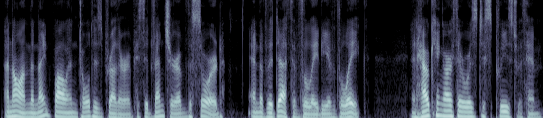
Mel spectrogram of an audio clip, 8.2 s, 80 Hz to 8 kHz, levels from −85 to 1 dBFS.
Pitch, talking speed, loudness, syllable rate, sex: 110 Hz, 230 wpm, -20 LUFS, 5.8 syllables/s, male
